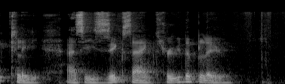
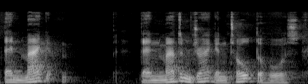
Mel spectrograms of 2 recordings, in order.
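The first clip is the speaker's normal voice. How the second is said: plain reading voice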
